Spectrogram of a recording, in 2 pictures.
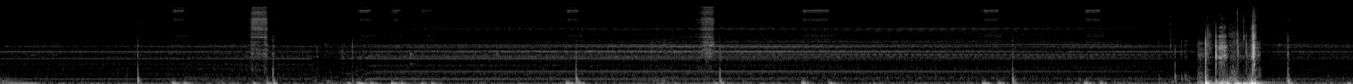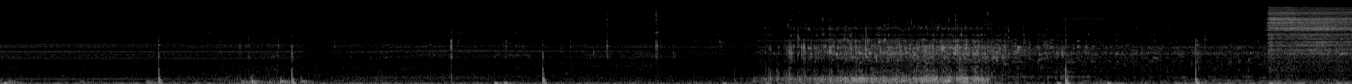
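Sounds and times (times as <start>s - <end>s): underwater hum: 17.0s - 27.0s.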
